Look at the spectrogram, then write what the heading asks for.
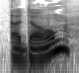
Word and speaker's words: Edom: the next word is adome uh we pronounce it Edom in our English Bibles this is Esau's nickname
